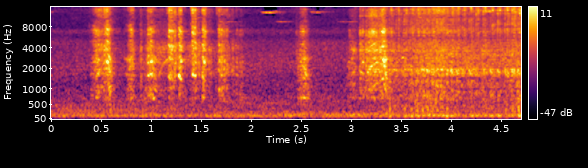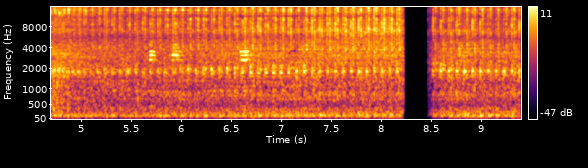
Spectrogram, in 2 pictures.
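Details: Viar VSR 200 motorcycle, already worked on at two other shops and now noisy, with oil suspected not reaching the top end through a blocked oil cooler passage: coarse, uneven, lumpy idle; running rough, cause not confirmed.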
